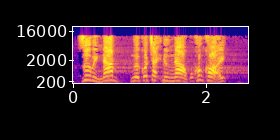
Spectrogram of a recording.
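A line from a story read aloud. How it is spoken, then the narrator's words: Loud shout. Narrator (Vietnamese): Thượng Chí quát lớn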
